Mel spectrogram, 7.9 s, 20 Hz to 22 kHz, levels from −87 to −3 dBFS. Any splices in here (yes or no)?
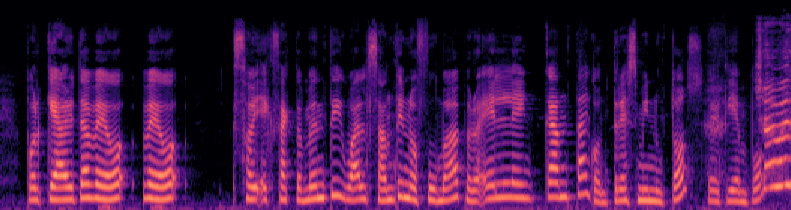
yes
